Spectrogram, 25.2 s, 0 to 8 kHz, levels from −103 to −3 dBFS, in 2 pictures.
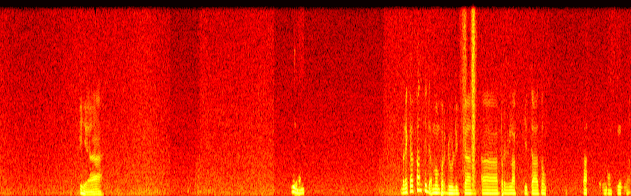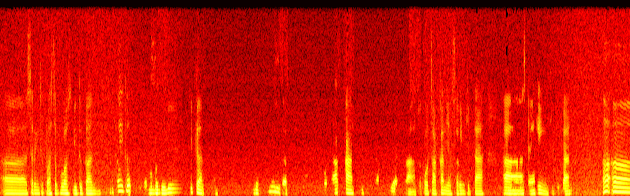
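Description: At 3.47 to 3.91 s and again at 6.89 to 7.14 s, the background is gated by the echo canceller: while far-end audio plays, it pulls the microphone down by about 7 dB, so the room tone briefly dips, then recovers. Between those, at 5.8 to 6.12 s, the talker dips by roughly 15 dB, likely speech suppressed in double talk. From 9.2 to 9.55 s a burst of cable scratch noise, only a little below the speech, rasps over the sound, likely from a loose connector. The double-talk suppression returns at 10.94 to 12.54, 15.22 to 16.08, 16.71 to 17.25, 17.64 to 19.37 and 19.68 to 21.08 s. These dips are deep, around 25 to 35 dB, and pull the talker down. The call microphone path carries nothing above 8 kHz.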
